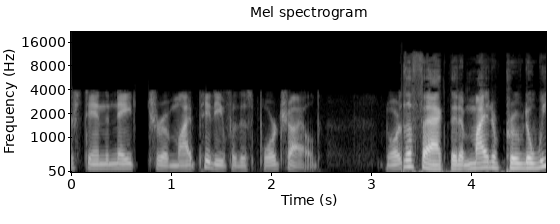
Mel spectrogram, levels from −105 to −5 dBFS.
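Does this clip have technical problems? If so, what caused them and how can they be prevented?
Yes. From 0 to 3.32 s the speech sounds dull and boxy, with nothing above 3.8 kHz and the level about 5 dB lower. A faint new noise floor sits far below it, and a 20 ms silence comes before fuller sound returns. The likely cause is an input switched to a poorer device, such as a headset call profile, before switching back. Locking the input device before recording prevents this.

From 0.64 to 0.77 s a 131 ms silence cuts into continuous speech, with smeared edges, and the sound then resumes where it stopped. This is a gap at a join of encoded pieces: separately encoded segments were joined with each run's start-up delay and final-frame padding left in. Trimming encoder delay and padding, or encoding the recording as one continuous stream, prevents it.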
